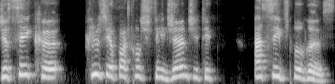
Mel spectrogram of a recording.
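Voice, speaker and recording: A woman talks in a high pitch. Her pitch varies in an ordinary way. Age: 60s. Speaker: preacher. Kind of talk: sermon. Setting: video call.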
